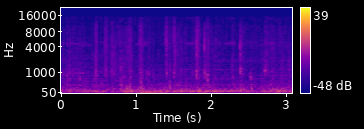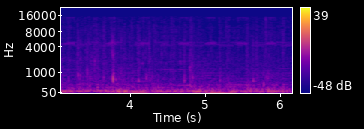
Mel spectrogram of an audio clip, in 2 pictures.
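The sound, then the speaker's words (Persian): Horse hooves clip-clop in a steady, uneven rhythm of sharp clicks over a constant low rumble as Siavash rides toward Tajrish, with a faint whinny-like tone now and then and no talking. “سیاوش از اسب پیاده میشه و اسبشو به سنگی میبنده.”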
